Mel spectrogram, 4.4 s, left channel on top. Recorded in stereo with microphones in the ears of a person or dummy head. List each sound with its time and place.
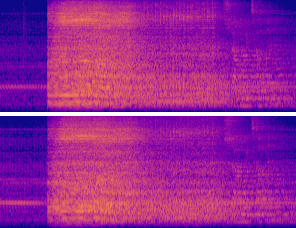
0.7 s a drill: 40° left (ahead or behind), 2 m
3.4 s a woman speaking: 65° left (ahead or behind), 5 m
